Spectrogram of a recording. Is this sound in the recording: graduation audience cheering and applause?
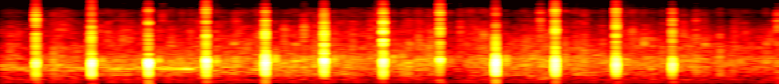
yes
